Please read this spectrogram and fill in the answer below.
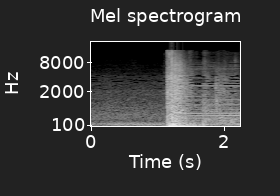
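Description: A single loud, heavy thunk a little over a second in, dying away over about half a second, followed by held musical tones.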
